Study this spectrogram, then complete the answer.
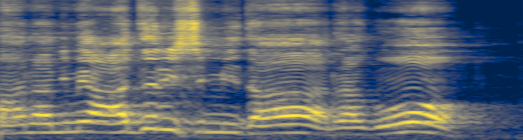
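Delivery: loud, high, slow proclamation; Peter's confession. Acted. Peter declaring Jesus the Son of God, slow and loud. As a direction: declare each word solemnly. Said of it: "베드로가 고백을 합니다".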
